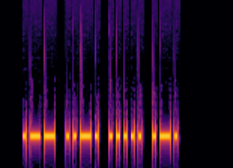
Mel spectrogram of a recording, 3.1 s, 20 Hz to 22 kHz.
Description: Morse code, heard as a keyed tone, about 25 wpm, 700 Hz. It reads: WF5R
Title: USA Call Signs - 4 Characters - Repeated 3x - 25wpm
